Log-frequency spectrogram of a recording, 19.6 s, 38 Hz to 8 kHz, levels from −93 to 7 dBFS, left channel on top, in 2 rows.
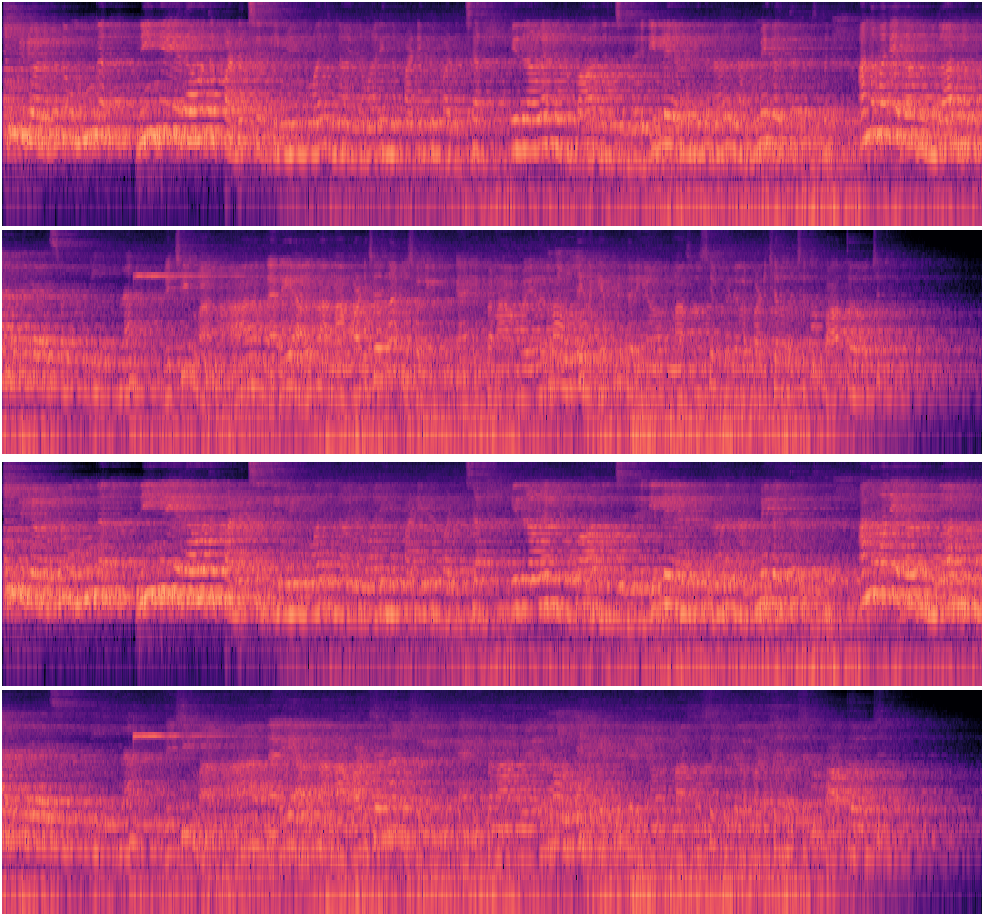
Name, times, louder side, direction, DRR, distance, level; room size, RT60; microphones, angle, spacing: voice 1, 0.0-11.1 15.2-15.7, equal, 25° left, -4 dB, 2.0 m, -22 dB
Bus, 2.7-17.8, equal, 40° right, 3.8 m, -36 dB
Piano, 11.1-12.2, right 4 dB, 70° right, 2.1 m, -32 dB
voice 2, 11.4-18.6, left 1 dB, 55° left, -2 dB, 1.6 m, -26 dB
20.5 x 7.8 x 6.1 m, 3.0 s
head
